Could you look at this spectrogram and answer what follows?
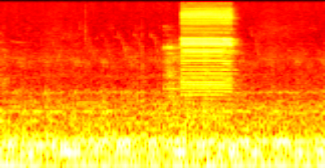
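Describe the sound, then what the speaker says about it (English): In the Derail Valley train simulator, a brake warning light triggers one short, sharp electronic beep that cuts through a steady low rumble from the locomotive cab. "you now get a beep as the light comes on"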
